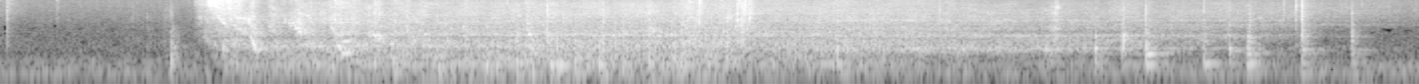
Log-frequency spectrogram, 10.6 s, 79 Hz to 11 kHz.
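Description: Red-hot steel pickaroon head, its spike made from a 10.9 high-tensile bolt, plunged into a saucepan to quench it. A sudden loud hiss and bubbling starts about a second and a half in, then slowly dies away with scattered crackles near the end: the spike being hardened.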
